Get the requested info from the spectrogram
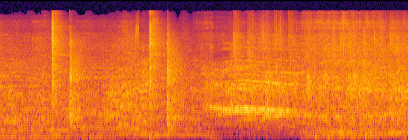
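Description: Mounted crossbow shots at a wooden bird target: two pairs of sharp snaps, one pair about a second in and another about three seconds in, over music.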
